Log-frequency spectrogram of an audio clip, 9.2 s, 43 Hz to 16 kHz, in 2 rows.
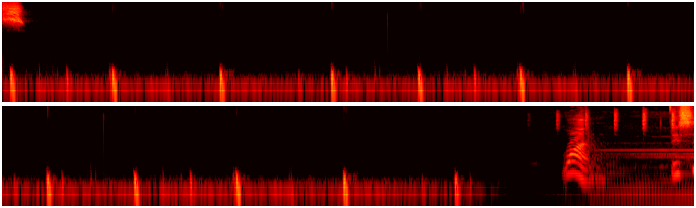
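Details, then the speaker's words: Phase 1 Korotkoff sounds, heard by stethoscope or Doppler distal to a blood pressure cuff as cuff pressure is released; sharp regular tapping over a low hum, marking systolic pressure. "the first sound heard as the cuff pressure is released this sound provides the systolic pressure reading"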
